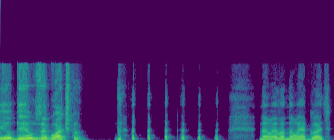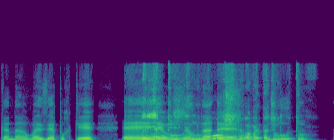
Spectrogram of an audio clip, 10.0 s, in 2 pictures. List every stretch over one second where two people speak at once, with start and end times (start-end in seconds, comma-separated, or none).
7.1-8.6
